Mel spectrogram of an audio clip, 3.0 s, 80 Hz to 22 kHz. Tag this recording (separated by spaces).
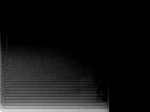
bass serum kick Sub vst 808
